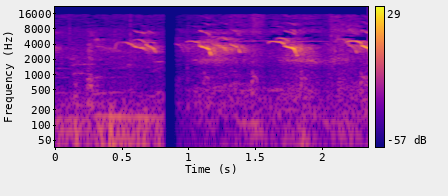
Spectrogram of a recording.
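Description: Chickens: a string of short, high, falling peeps over faint low clucking. The sound drops out for an instant just under a second in.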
